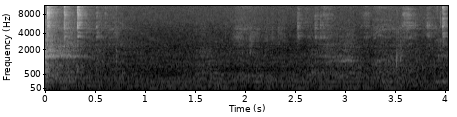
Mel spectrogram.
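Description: A few faint clicks and scrapes of a thin wire being worked into a drip coffee maker's water-line fitting to clear out calcium buildup from the clogged line.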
